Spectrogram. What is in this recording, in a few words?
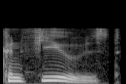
"confused", English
